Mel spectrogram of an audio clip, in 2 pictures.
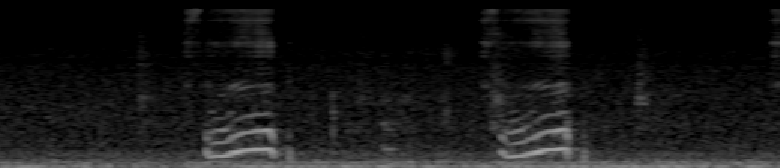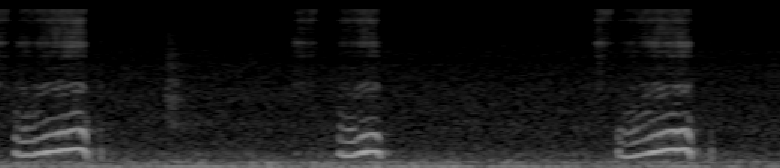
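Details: Sleeping Netherland Dwarf rabbit snoring: a whistled, slightly rising nasal squeak with a breathy edge, about half a second long, repeated roughly every two seconds over a low steady indoor hum.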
